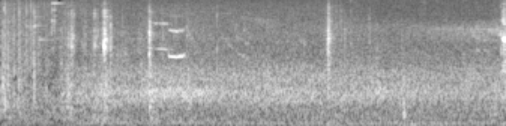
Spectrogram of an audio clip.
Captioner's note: door creaking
